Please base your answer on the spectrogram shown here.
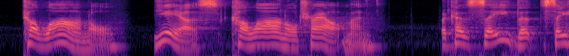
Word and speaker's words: Colonel: How about you go do it, Connell? Honor, friend. Actually, that's not even how to pronounce that. It's Colonel.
